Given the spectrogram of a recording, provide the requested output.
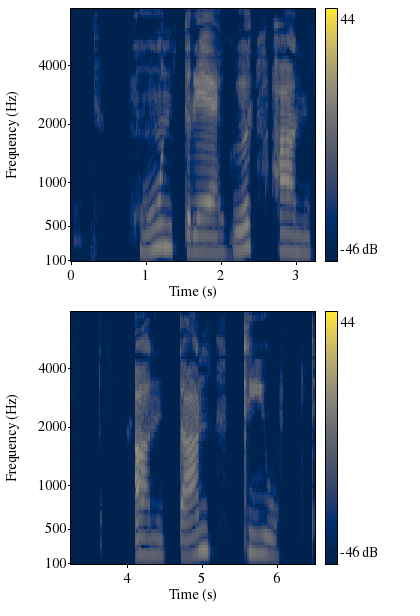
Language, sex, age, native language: Icelandic, male, 9, Icelandic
